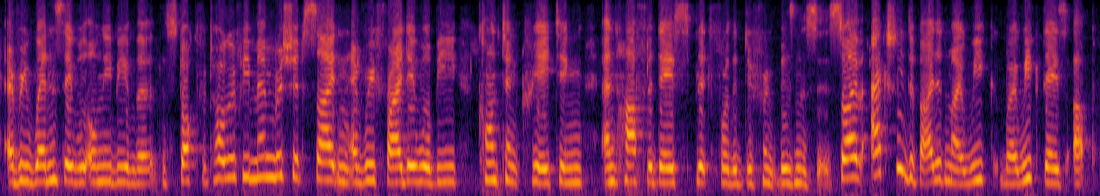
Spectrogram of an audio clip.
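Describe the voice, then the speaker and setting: High-pitched young woman, dull lo-fi audio. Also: a little fast, few pauses, a little mellow. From Nepal and Southeast Asia. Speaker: interview guest, entrepreneur. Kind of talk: conversational podcast interview.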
